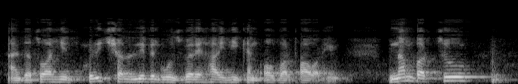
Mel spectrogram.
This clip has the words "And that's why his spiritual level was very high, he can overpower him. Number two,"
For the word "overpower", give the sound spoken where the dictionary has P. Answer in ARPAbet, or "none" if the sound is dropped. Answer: P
